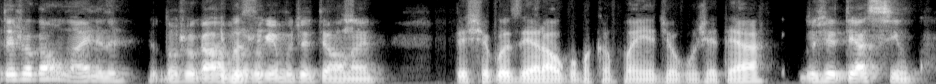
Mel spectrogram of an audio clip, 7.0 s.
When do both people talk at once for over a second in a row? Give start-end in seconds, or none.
none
